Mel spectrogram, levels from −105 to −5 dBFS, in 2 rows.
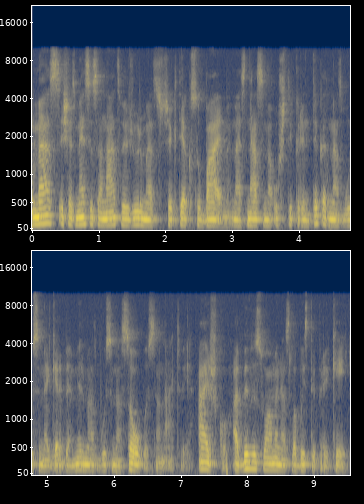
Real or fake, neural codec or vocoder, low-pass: real; none; 9.9 kHz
